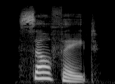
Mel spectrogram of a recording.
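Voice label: "sulfate", British English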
